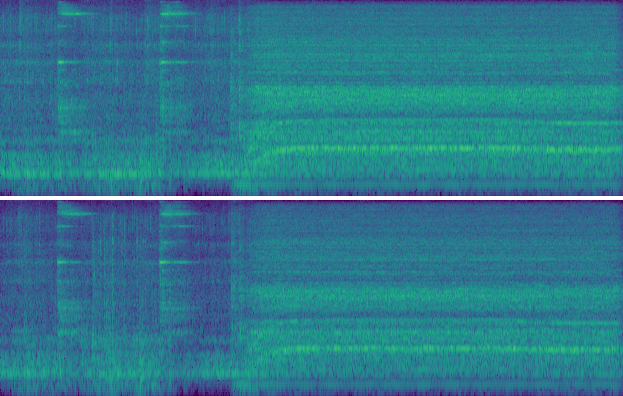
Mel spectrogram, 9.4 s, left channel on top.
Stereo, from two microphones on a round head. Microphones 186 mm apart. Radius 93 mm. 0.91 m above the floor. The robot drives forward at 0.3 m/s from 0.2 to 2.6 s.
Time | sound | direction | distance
0.8 | a dropped coin | 15° right (ahead or behind) | 1.2 m
3.5 | a hair dryer | 55° left (ahead or behind) | 0.5 m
